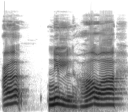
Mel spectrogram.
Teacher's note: وقف کریں گے تو ہوا ہی پڑھیں گے، ہوا ہی پڑھیں گے، واو کے اوپر کھڑا زبر ہی پڑھیں گے، یا پڑھی جائیں گی نہیں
